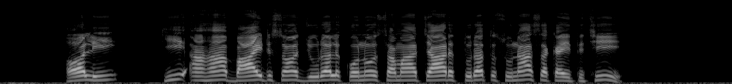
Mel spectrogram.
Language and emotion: Maithili, neutral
